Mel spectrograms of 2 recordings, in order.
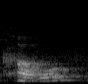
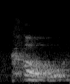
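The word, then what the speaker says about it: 口: It is pronounced ko.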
